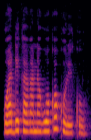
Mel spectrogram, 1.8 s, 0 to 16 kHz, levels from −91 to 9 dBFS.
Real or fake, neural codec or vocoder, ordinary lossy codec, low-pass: fake; vocoder, 44.1 kHz, 128 mel bands every 256 samples, BigVGAN v2; none; 14.4 kHz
